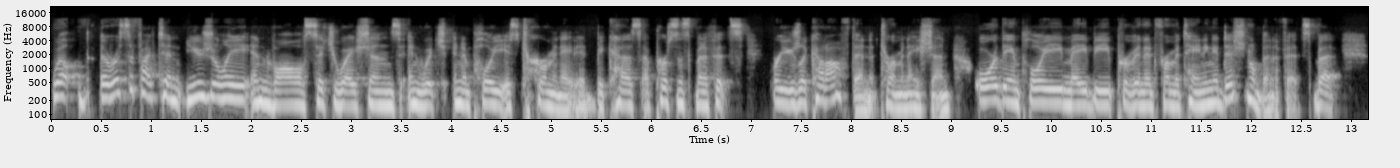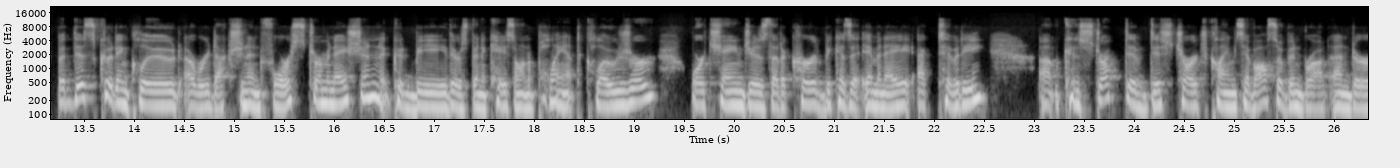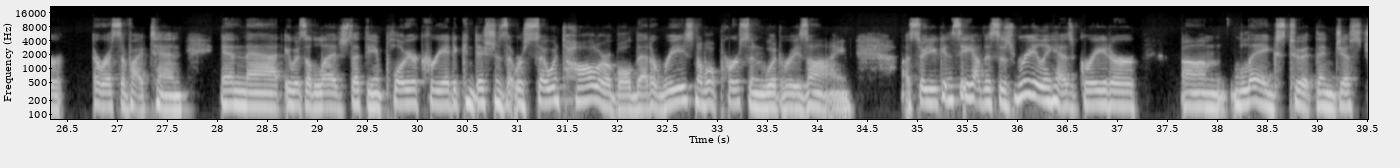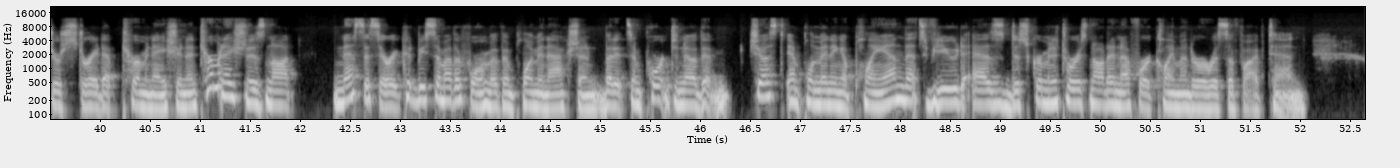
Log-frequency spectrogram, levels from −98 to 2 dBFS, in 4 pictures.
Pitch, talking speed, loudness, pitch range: 160 Hz, 175 wpm, -21 LUFS, 145-180 Hz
